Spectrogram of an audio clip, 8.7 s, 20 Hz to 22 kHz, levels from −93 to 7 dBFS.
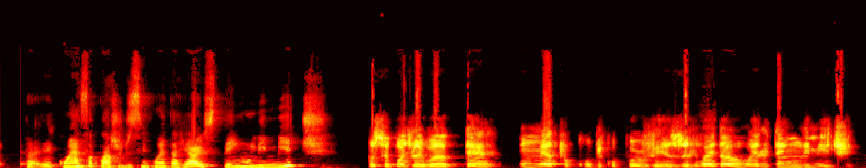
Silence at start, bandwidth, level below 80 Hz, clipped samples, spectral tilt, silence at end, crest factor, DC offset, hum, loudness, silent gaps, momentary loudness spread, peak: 0.25 s; 15.5 kHz; -64 dBFS; under 0.1%; -1.5 dB/octave; 0.15 s; 16 dB; under 0.1%; none; -16 LUFS; 3.60-3.67 s; 12 LU; 0 dBFS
